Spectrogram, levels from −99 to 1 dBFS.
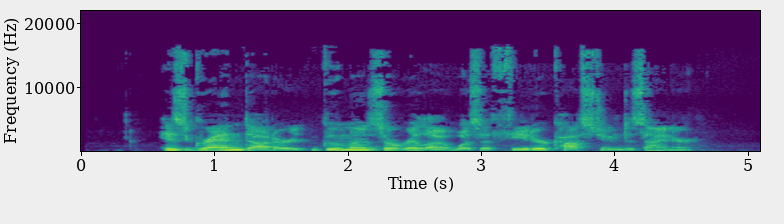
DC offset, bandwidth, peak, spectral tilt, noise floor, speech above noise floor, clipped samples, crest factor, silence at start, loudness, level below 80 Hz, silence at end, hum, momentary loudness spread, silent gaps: under 0.1%; 17 kHz; -4 dBFS; -5 dB/octave; -58 dBFS; 39 dB; under 0.1%; 16 dB; 0.6 s; -19 LUFS; -64 dBFS; 0.55 s; none; 10 LU; none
